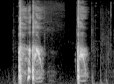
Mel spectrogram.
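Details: Girl with a cold who says she is coughing a lot, while live-streaming a video game: a quick pair of harsh coughs, then a single cough after a pause, three in all, cough due to a cold.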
